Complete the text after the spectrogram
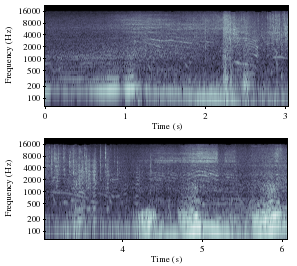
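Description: A second rally car engine revs hard as it approaches and passes.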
